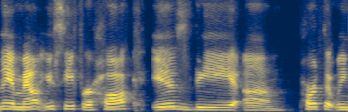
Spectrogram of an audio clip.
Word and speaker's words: Hach: No, so the Hawk invoice that you see on the AP, just because Oh, it's the Hawk you invoice. typically see HACH is how it's spelled.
